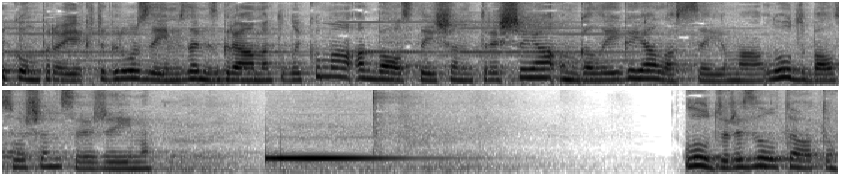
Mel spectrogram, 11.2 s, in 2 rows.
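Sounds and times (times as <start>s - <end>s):
electronic bell tone calling Saeima members to a vote: 0.0s - 4.9s, 7.4s - 8.1s
speech: 0.0s - 6.7s, 10.1s - 11.1s.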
